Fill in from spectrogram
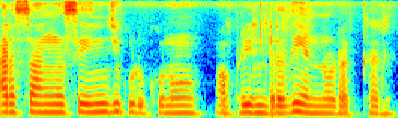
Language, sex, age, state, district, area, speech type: Tamil, female, 30-45, Tamil Nadu, Perambalur, rural, spontaneous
